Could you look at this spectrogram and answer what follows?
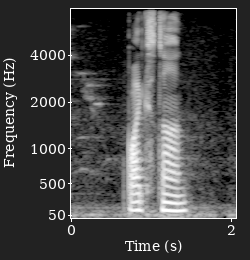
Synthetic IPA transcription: pakɪ̥st̪ãːn

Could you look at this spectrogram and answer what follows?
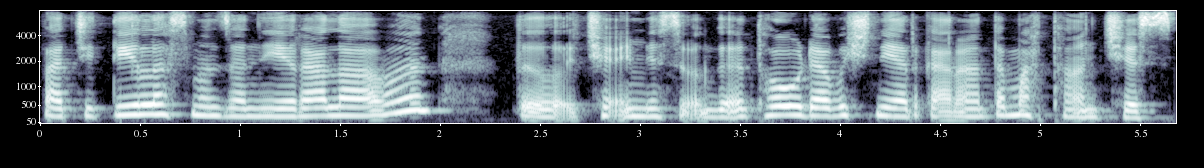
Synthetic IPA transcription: pɐt͡ʃʰit̪ilɐsmɐnzɐniːɾɐlaːʋaːnt̪ɨ̰t͡ʃʰḭʔmʲist̪ʰoːwɖaʋɨt͡ʃʰneːɾkɐ̰ɾa̰ːnt̪ɨmɐt̪ʰa̰ːnt͡ʃʰis

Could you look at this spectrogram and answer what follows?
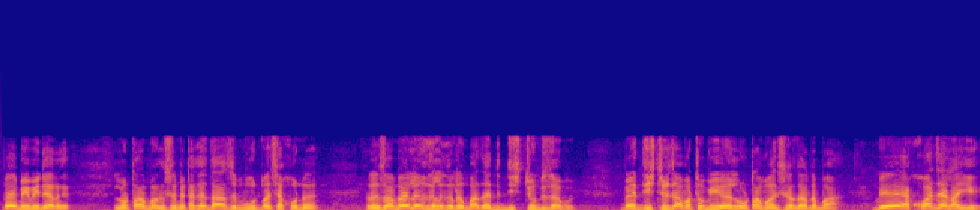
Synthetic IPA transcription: bebebediaɾɯ̰ | lɔtamaŋs̬ɯnmetʰakɯzasbut̬̚mansakʰunɯ | ɾɯzamɾajlɯɡɯlɯɡɯnɯmazajdidistunɯzabɯ̰ | bedistuzabatʰɔbijɯlɔtamaŋɡs̬kazanɯma̰ | beakʰɔanzajlajɯ̰

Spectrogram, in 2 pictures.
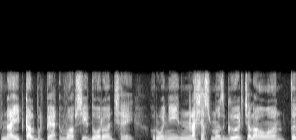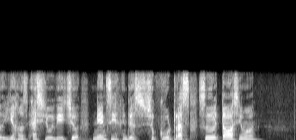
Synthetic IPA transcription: nɐiʈkɐlbpʲeʈʰʋaːpsiːd̪oːɾaːnt͡ʃʰɐi | ɾoːniːnɐʃɐsmɐnzɡəːɽt͡ʃɐlaːʋaːnt̪ɨjiɦɐ̃zɐsjuːʋiːt͡ʃʰɨnensiɦĩnd̪isʃukːuːʈɾɐsːɨʈaːsiʋaːn

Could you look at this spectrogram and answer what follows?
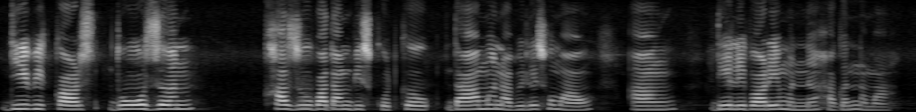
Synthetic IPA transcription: dibikaɾsdɔzən | kʰazubadambiskɔt̚kʰɯwdamɯnabilesɔmaw | aŋ | delibaɾemɯnːɯhaɡɯnːama

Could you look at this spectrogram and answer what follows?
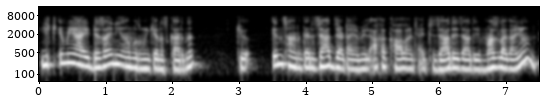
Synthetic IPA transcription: jit͡ʃʰimẽaːiɖɪzaːjnĩːaːmɐt̪mʊ̃kʲenɐskɐɾd̪ɨ | ki | ɪnsaːnkɐɾizʲjaːd̪zʲjaːʈaːjãːmɪlʲɐ̰kʰakʰaːlãːnt͡ʃʰɐ̰t͡ʃʰzʲjaːd̪ɐzʲjaːd̪emɐzlɐɡaːjũːn

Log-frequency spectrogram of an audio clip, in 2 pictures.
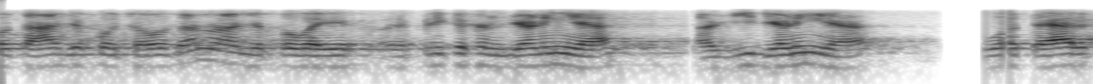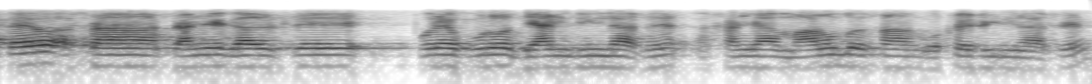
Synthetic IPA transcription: ot̪ɐʋ̤ãd͡ʑeːkot͡ɕɐjot̪ɐnãd͡ʑeːkoʋɐiɛplikeːʃənɗijəɽ̃iaːɐɾd͡ʑiɗɪjəɽ̃iaː | ʊɦot̪ɐjaːɾkɐjoɐsãt̪ɐ̃ɦɪ̃ɲd͡ʑeɡaːl̤ɪt̪epuːɾepuːɾod̪ʱjaːnɗĩːn̆d̪aːseɐsãːɲd͡ʑamaːɳ̤ubɪɐsãɡʱoːʈʰeʃɗĩːnd̪aːseː

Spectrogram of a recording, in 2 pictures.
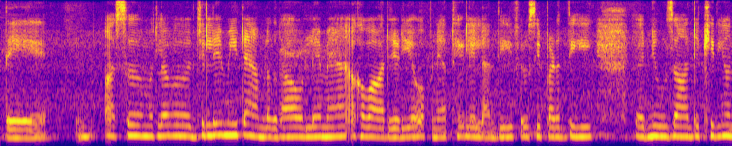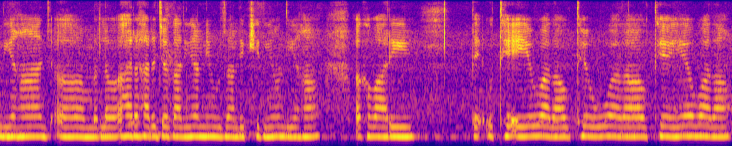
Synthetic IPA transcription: t̪eː | ə̰smət̪ləbd͡ʒɪlːeːmĩːʈɛːmləɡd̪aːʊleːmɛ̃ːə̰kʰbaːɾd͡ʒeːɽiːɛːoːəpneːət̪ʰːeːleːlɛ̰̃ːnd̪iːpʰɪɾʊsĩːpəɽd̪iːɦiː | nɪjuːzãːlɪkʰːiːd̪ĩjãːɦõːnd̪ɪjãːɦãːmət̪ləbɦəɾɦəɾd͡ʒəɡãːd̪ɪjãːnɪjuːzãːlɪkʰːiːd̪ijãːɦʊ̃ːnd̪ɪjãːɦãː | əkʰbaːɾiː | t̪ḛːʔʊt̪ʰːeːeːoːaːd̪aːʊt̪ʰːeːoaːd̪aːʊt̪ʰːeːeːoːaːd̪aː

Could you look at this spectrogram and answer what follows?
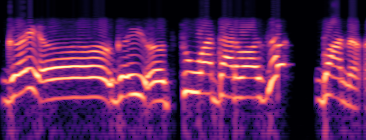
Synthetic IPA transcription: ɡəj | ɡəjt͡suwad̪ɐɾʋaːzɐ | baːnɐ

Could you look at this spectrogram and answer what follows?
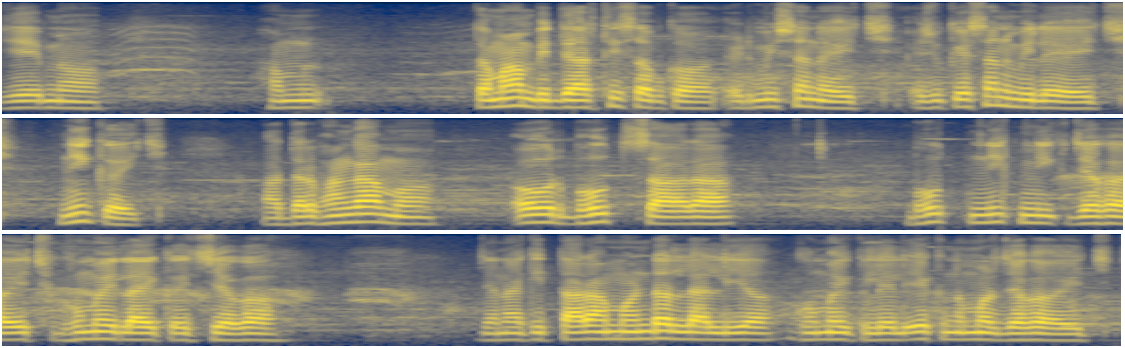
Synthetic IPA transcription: d͡ʒeme | həm | t̪əmambid̪jaɾt̪ʰisəbʱkeḛɖmisənəjt͡ʃʰḛd͡ʒukesənmileəjt͡ʃʰ | nikəjt͡ʃʰ | ad̪əɾbʱə̃ŋɡameɔːɾbəɦut̪saɾa | bəɦut̪niknikd͡ʒəɡəəjt͡ʃʰɡʱuməjlajkəjt͡ʃʰd͡ʒəɡə | d͡ʒenakit̪aɾaməɳɖəlːɛlijəɡʱuməjkeleleknəməɾd͡ʒəɡəəjt͡ʃʰ

